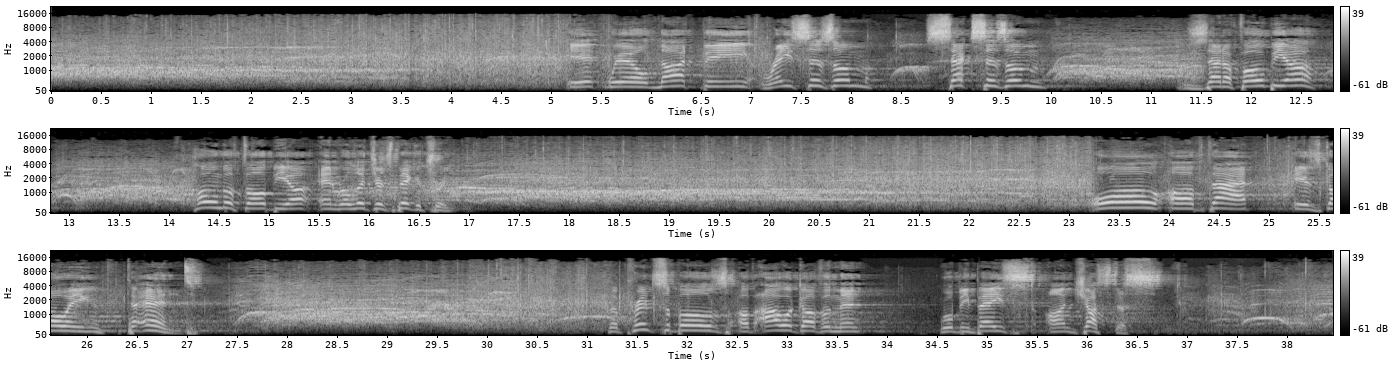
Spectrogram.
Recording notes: Campaign Rally in Council Bluffs Iowa on March 7, 2019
